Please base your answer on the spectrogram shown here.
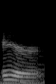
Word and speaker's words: heir: my gnocchi oh dear h is for air the honest heir admits that herbalism isn't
